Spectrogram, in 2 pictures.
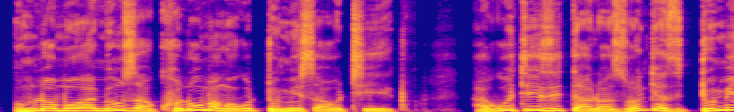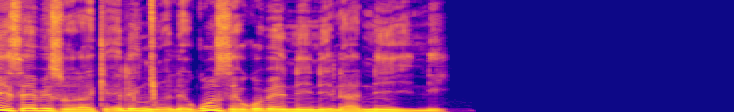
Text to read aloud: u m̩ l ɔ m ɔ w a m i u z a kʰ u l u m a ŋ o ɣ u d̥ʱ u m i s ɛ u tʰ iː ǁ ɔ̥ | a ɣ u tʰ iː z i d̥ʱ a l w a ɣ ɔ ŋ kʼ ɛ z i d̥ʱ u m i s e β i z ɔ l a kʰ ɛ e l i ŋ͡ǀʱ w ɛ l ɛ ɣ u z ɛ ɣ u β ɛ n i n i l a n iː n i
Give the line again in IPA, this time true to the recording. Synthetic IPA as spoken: u m̩ l ɔ m ɔ w a m i u z a kʰ u l u m a ŋ o ɣ u d̥ʱ u m i s a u tʰ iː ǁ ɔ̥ | a ɣ u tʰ iː z i d̥ʱ a l w a z ɔ ŋ kʼ ɛ z i d̥ʱ u m i s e β i z ɔ l a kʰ ɛ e l i ŋ͡ǀʱ w ɛ l ɛ ɣ u z ɛ ɣ u β ɛ n i n i l a n iː n i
